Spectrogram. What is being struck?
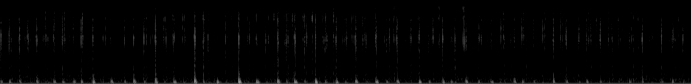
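Cloth-covered hardcover book.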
